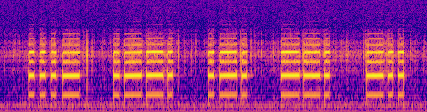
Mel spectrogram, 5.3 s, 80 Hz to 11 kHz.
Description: Morse code, heard as a keyed tone, about 19 wpm, spaced as for 13 wpm, 1160 Hz, with noise. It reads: VPRGD
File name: Morse Code Records / 18 B LCM 165 Ten Words Per Minute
